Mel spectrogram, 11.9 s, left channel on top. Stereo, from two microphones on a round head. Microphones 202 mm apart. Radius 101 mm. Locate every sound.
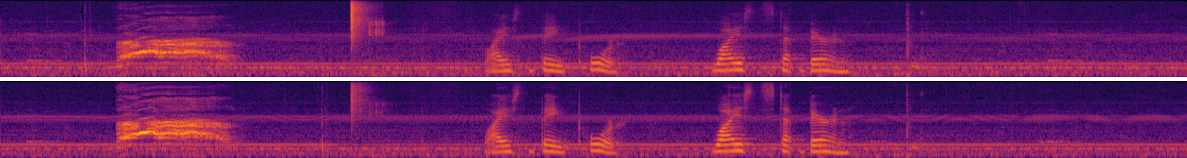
1.2 s a scream: 40° right (ahead or behind), 1.5 m; by 2.4 s 35° right (ahead or behind), 2.5 m
3.5 s frying: 40° left (ahead or behind), 1.3 m
4.8 s a woman speaking: 35° right (ahead or behind), 0.7 m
